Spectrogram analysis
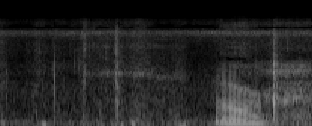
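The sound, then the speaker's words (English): Footsteps on a park trail, a few soft, irregular crunching steps that are faint and sparse, before a voice begins speaking over them. “As I, drove here to this park, and now as I walk down the trail, my brain took some pictures,”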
